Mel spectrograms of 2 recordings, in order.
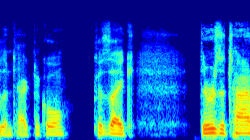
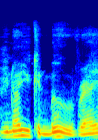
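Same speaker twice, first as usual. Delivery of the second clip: timid, soft-spoken, higher put-on voice; 3 semitones higher than usual. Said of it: "he's very timid. He's very soft-spoken".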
